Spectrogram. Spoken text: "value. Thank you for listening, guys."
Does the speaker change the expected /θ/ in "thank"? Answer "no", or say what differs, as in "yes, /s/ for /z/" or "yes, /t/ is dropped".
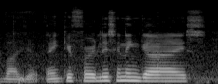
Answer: yes, /t/ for /θ/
